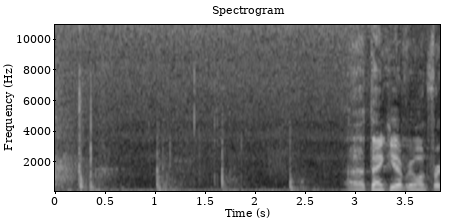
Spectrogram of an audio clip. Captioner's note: footsteps Sounds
